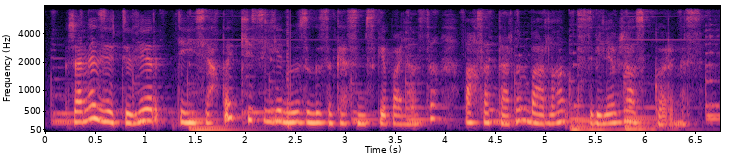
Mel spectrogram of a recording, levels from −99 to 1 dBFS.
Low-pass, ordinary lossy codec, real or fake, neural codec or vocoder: 7.2 kHz; none; real; none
